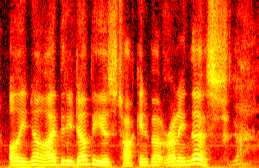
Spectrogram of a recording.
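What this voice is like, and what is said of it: Vague put-on European accent. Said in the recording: “non-determined European accent ... started leading into it and then you moved out of it”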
